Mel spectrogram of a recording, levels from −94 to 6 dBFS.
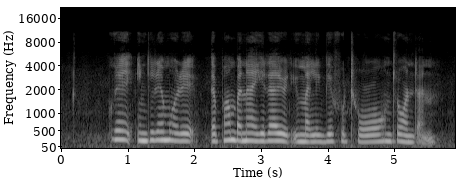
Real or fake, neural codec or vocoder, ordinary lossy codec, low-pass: fake; codec, 24 kHz, 0.9 kbps, WavTokenizer, small release; none; 10.8 kHz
